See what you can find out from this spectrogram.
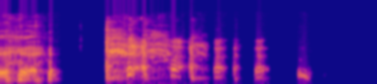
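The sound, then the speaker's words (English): A harsh coughing fit after taking a dab: a couple of heavy, raspy coughs followed by a run of shorter hacking coughs that taper off and grow quieter. No one speaks. “I'm sorry to cough in your ears, guys.”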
